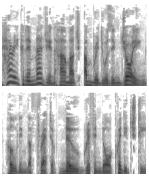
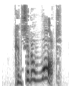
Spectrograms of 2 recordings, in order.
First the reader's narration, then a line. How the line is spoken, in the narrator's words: said Ron angrily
